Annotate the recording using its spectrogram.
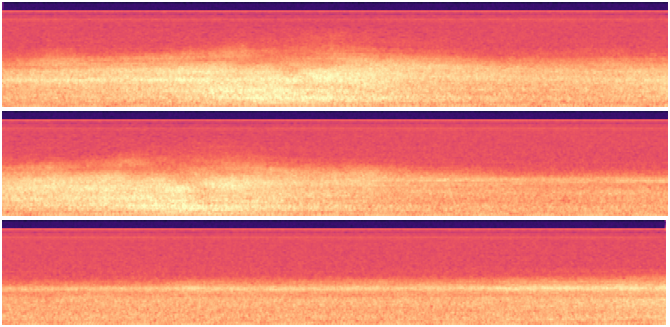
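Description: A four-engined jet roars as it flies low toward the listener.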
